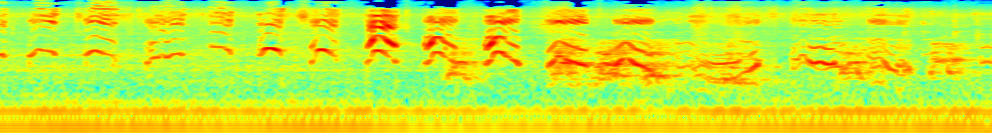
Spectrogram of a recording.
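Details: A rapid string of squeaky, arched yips, several per second, from ten one-month-old Jack Russell Terrier puppies playing on a back-yard lawn without their mother, over a steady low hum.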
